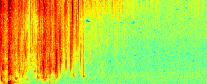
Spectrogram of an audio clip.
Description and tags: Tossing rocks into a high mountain lake.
